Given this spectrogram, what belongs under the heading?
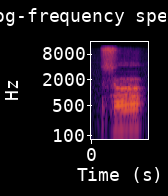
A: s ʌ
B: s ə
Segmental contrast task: A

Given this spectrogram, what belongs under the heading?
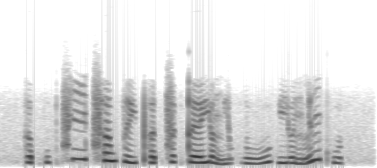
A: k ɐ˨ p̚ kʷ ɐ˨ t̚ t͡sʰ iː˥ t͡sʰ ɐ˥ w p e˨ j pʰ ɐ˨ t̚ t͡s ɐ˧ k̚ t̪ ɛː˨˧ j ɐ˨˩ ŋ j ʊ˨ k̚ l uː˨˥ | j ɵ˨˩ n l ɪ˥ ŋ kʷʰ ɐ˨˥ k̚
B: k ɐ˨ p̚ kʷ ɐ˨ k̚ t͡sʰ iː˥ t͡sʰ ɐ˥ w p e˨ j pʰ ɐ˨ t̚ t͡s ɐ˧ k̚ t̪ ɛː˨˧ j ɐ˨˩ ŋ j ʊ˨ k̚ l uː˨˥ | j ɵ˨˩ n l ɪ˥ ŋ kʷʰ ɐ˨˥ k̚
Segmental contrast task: B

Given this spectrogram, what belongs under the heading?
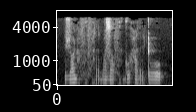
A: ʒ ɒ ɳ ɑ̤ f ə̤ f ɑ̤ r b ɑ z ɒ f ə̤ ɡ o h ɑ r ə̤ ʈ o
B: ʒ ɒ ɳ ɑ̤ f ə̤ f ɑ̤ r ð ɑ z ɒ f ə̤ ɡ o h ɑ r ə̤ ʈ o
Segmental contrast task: A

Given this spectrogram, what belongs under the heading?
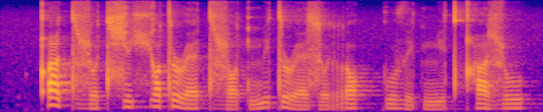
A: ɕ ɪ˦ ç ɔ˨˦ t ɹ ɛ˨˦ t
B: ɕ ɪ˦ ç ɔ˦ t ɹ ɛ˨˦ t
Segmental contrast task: B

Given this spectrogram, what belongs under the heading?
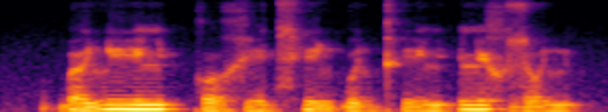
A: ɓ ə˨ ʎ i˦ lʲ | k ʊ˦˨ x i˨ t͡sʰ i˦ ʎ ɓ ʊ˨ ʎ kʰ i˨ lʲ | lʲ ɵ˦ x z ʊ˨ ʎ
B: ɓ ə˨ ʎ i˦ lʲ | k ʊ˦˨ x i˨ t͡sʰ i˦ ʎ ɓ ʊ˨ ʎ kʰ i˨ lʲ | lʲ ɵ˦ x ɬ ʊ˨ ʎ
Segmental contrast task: A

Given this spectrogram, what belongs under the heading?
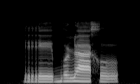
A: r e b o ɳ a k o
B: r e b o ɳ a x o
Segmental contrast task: B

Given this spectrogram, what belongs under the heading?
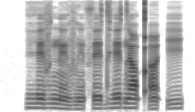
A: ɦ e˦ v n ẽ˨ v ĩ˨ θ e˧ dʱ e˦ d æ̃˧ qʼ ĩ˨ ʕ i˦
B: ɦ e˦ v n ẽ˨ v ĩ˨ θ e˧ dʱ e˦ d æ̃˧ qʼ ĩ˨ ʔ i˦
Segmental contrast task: B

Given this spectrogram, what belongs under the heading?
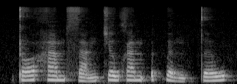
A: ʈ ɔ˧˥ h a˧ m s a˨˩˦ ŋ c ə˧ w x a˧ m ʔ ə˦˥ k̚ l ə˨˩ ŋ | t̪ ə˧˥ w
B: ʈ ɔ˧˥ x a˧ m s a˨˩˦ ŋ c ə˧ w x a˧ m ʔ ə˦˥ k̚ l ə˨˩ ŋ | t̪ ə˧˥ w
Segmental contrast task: A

